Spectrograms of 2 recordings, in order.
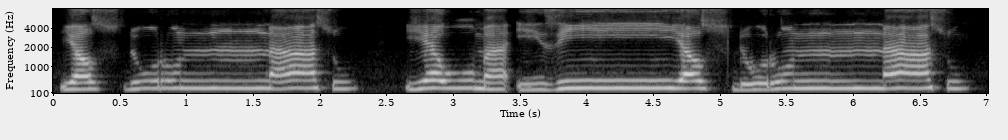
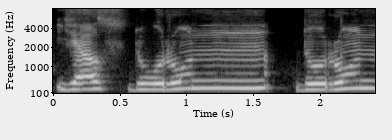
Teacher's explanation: نون مشدد پہ بھی 2 حرکات کے برابر غنہ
